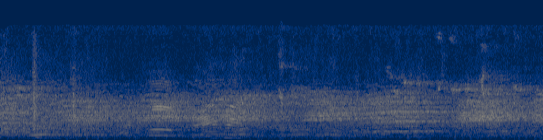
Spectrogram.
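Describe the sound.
A basketball is dribbled during a game in which Mountain Home leads, with quick bounces under steady crowd noise throughout.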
